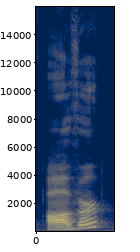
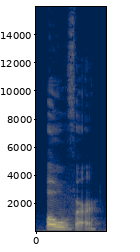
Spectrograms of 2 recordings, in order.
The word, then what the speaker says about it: over: So instead of making an O sound there, I made it an ah sound. So I said over, but it's pronounced over.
